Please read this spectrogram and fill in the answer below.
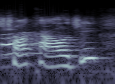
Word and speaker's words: trichology: great first of all thank you for pronouncing it correctly it is trichology natural ecology don't call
